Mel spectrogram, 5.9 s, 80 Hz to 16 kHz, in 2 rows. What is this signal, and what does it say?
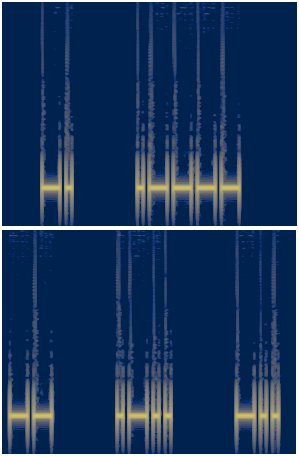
Morse code, heard as a keyed tone, about 20 wpm, spaced as for 10 wpm, 700 Hz. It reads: N1MLD
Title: 109 Lesson 18g - Letter m - Call Signs 20wpm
